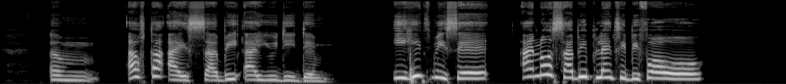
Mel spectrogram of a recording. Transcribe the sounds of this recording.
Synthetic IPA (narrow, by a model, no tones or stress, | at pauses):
am | aftaʔajsabiʔajudidɛ̃m | iɦitmise | aɪnosabiplɛ̃ntibifɔo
